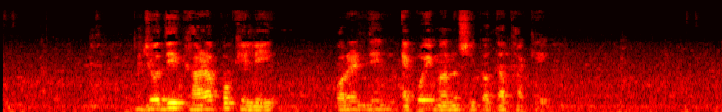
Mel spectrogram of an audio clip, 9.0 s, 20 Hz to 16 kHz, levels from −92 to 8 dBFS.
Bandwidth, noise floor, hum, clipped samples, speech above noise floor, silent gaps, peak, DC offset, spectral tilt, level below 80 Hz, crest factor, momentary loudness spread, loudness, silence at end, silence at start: 11 kHz; -52 dBFS; none; under 0.1%; 26 dB; none; -6 dBFS; under 0.1%; -7 dB/octave; -52 dBFS; 24 dB; 25 LU; -26 LUFS; 0.45 s; 0.05 s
